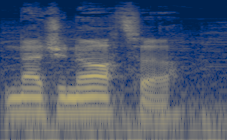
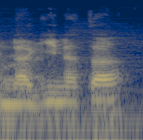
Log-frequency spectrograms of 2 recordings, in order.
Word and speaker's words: naginata: So for example, Niburu, a lot of people thought she'd use the uh Najinata. Am I pronouncing that? Oh, Naginata.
